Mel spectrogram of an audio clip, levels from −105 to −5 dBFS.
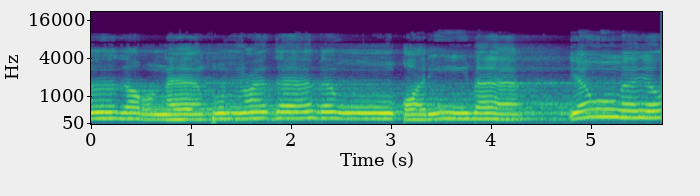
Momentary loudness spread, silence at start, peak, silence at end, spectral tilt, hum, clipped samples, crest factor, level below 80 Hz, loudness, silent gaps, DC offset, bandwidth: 4 LU; 0 s; -8 dBFS; 0 s; -8.5 dB/octave; none; under 0.1%; 10 dB; -62 dBFS; -19 LUFS; none; under 0.1%; 9.2 kHz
